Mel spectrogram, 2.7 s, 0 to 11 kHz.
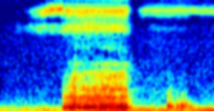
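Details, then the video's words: Jack, a sleeping Cavalier King Charles Spaniel, recorded in May 2018, gives one deep rumbling snore with a hissing breath, then a softer, fainter follow-up. "Cavalier King Charles....JACK le ronfleur"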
